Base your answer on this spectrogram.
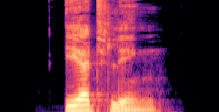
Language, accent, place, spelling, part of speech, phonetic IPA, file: German, Germany, Berlin, Erdling, noun, [ˈeːɐ̯tlɪŋ], De-Erdling.ogg
- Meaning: Earthling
